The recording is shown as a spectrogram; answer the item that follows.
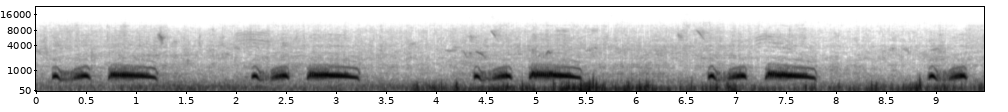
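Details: Owned spotted dove (terkukur) in breeding condition, challenging an opponent: five phrases of two quick cooing notes followed by a longer purring coo, about one every two seconds, over low rumbling noise.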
